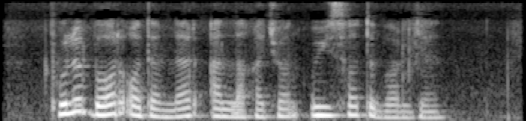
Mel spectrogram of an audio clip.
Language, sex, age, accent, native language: Uzbek, female, 25-34, Navoiy, Uzbek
